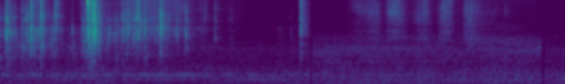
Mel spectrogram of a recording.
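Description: Crisp rustling and clicking handling sounds, dense in the first two seconds, with a single sharp click about three seconds in and softer rustles after it, over a faint steady hum.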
